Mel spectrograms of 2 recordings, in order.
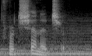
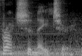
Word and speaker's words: progenitor: so here's my question I've learned in the U.S that you pronounce it progenitor but she clearly said prachinator is it a British pronunciation do you call it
